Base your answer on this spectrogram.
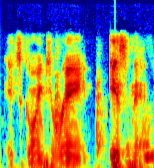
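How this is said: The pitch falls at the end of the tag. The speaker is sure and just wants a response. "Perhaps I can use falling intonation"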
